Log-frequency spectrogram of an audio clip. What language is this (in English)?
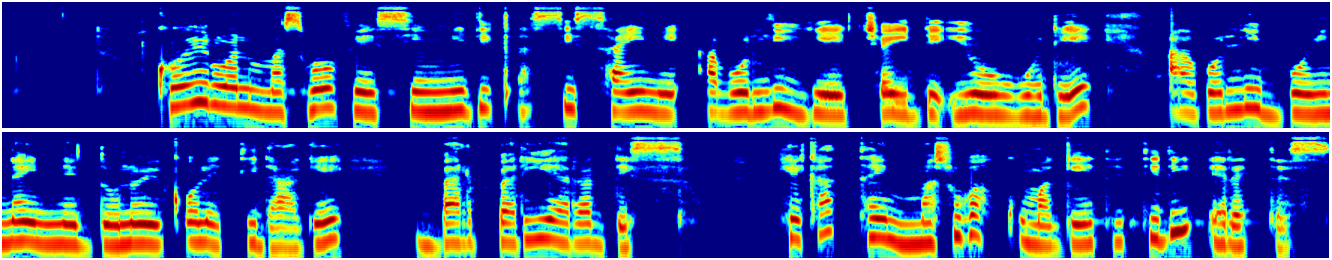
Wolaytta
